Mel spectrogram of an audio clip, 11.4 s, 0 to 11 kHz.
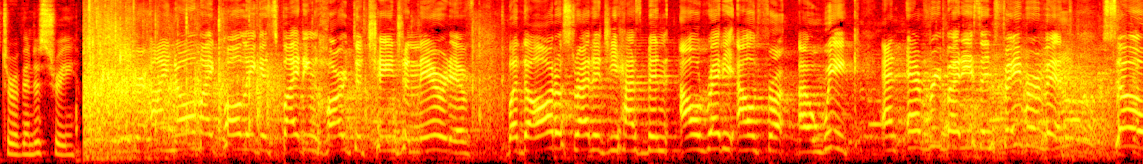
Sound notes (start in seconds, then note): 4.1 some Applause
